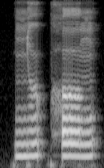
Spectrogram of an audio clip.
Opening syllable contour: rising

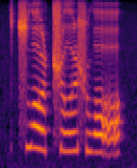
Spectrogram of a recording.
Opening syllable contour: falling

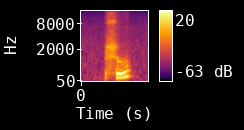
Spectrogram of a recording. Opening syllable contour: rising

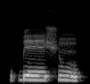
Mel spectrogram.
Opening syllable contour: low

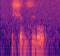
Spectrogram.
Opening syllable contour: high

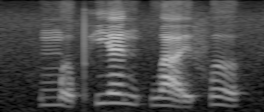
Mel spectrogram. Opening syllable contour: low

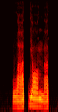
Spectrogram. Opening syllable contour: rising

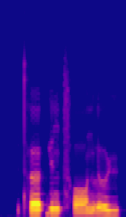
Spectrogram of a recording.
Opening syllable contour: high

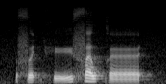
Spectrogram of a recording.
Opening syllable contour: rising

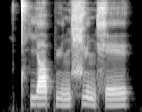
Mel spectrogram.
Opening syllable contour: high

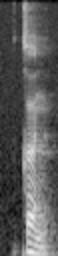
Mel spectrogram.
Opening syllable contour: falling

